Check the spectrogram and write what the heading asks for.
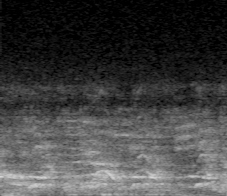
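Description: Several raised voices yelling and calling at once, with faint music behind.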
